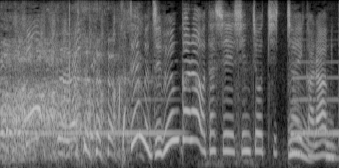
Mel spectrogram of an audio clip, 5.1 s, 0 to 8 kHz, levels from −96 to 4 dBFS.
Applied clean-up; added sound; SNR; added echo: none; Wind instrument, woodwind instrument; 12 dB; none.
